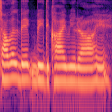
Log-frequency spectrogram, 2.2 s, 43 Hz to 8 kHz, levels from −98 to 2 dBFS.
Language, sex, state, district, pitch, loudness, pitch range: Hindi, female, Arunachal Pradesh, Longding, 180 Hz, -15 LUFS, 175-200 Hz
